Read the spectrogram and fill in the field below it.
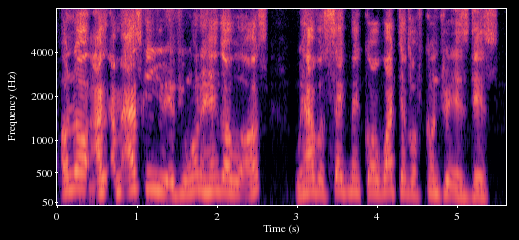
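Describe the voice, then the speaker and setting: A man hosting a casual panel talk show, animated, often repeating words as he starts a sentence. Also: high voice, a little fast. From Liberia.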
